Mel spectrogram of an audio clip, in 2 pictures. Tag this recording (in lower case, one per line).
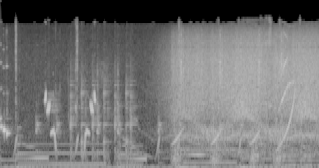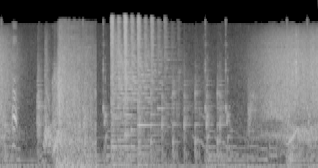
music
